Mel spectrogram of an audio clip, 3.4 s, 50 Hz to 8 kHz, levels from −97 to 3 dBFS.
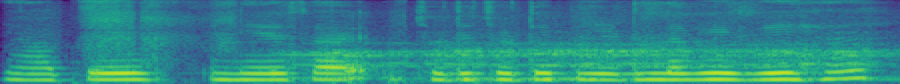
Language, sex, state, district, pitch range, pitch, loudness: Hindi, female, Uttar Pradesh, Shamli, 220-225 Hz, 220 Hz, -14 LUFS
